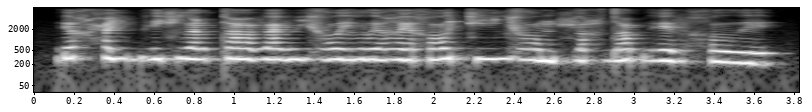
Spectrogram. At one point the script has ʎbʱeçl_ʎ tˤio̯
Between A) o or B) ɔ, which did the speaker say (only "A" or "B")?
A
